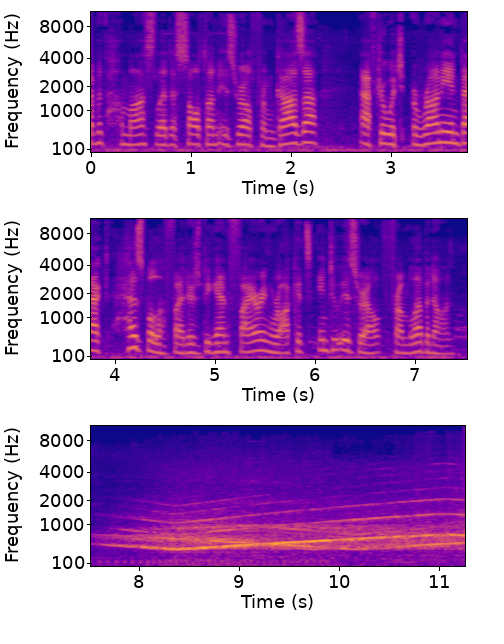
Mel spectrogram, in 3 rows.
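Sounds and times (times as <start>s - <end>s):
speech: 0.0s - 7.6s
air raid siren wailing across the border town of Nahariya in northern Israel: 7.5s - 11.2s.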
